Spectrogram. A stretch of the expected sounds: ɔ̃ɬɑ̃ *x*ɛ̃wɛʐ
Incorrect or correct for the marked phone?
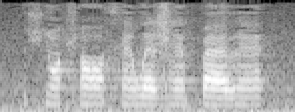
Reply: correct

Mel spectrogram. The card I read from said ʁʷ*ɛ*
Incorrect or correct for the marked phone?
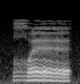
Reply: correct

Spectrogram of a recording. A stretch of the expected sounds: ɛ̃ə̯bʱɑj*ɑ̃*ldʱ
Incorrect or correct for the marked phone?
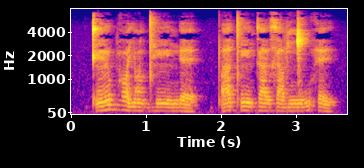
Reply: correct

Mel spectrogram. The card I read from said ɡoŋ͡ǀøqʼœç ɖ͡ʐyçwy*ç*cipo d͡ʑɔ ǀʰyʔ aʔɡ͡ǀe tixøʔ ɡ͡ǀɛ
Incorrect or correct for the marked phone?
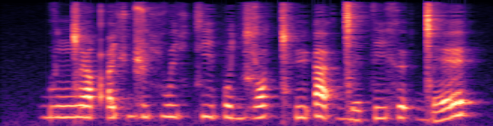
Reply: correct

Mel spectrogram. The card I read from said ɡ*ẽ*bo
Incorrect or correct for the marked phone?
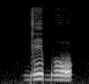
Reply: incorrect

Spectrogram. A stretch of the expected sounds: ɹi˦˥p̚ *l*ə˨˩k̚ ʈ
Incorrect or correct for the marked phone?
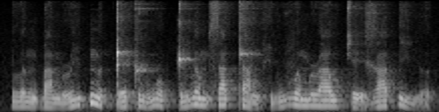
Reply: incorrect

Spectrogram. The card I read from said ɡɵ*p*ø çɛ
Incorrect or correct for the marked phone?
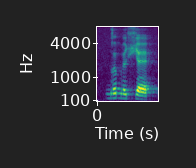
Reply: incorrect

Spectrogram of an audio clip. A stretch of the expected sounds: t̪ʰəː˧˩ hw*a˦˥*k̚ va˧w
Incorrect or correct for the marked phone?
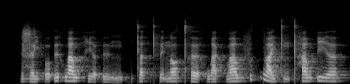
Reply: incorrect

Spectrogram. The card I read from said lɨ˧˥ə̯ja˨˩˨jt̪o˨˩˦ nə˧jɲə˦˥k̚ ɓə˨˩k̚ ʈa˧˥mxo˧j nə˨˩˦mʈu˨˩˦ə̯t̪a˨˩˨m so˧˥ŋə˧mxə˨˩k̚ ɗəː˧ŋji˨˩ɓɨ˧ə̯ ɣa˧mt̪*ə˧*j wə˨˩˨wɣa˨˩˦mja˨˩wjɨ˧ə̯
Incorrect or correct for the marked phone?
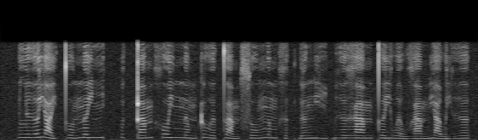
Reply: correct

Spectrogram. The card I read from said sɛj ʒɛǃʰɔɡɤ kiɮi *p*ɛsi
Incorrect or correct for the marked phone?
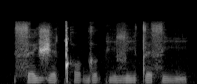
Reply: incorrect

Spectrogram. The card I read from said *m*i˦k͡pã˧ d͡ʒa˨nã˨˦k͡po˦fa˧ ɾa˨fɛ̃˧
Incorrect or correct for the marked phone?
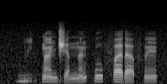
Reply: incorrect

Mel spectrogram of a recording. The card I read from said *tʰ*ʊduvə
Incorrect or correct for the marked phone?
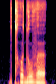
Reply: correct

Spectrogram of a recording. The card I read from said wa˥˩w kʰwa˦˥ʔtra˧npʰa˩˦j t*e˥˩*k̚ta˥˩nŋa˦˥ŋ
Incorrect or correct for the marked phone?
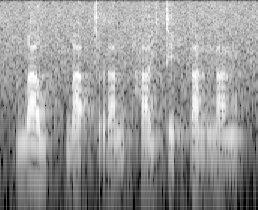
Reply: incorrect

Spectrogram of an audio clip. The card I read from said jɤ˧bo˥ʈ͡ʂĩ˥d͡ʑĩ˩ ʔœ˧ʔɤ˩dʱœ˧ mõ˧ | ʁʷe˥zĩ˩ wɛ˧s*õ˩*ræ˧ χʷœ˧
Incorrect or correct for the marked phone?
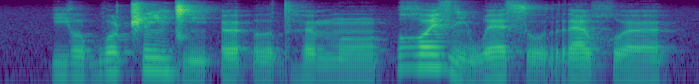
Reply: incorrect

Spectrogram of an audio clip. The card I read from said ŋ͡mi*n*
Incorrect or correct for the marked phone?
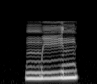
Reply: correct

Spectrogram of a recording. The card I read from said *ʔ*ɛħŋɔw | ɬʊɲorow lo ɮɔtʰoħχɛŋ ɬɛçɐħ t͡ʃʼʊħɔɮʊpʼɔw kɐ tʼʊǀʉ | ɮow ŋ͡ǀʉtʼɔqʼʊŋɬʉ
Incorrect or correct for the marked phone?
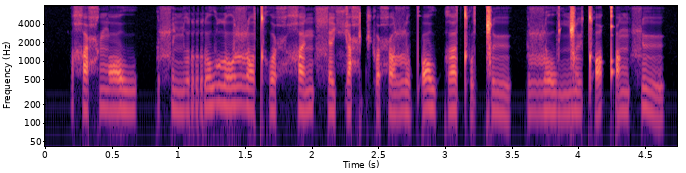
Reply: incorrect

